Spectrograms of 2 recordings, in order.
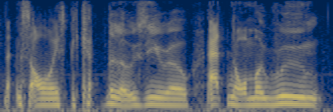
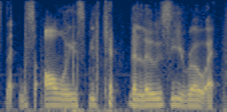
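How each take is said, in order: First: Exaggerated, badly faked Austrian accent; Arnold Schwarzenegger. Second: Loud, faltering Austrian-accent attempt; shaky-success mock Austrian accent; Arnold Schwarzenegger. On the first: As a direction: push the mock Austrian accent harder. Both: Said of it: "I can't do Arnold Schwarzenegger".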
